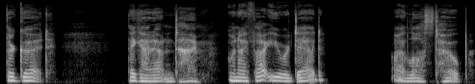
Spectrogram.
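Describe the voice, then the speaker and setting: A young American woman marine in a cinematic sci-fi game. Her voice sits low for a woman, in a dry, close recording with no room sound. She speaks with blunt military directness, candid and wry. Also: moderate pace, vocal fry, husky, no room sound, heavily acted. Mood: tender, troubled. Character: tough, candid young female space marine. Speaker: video game voice actor.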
